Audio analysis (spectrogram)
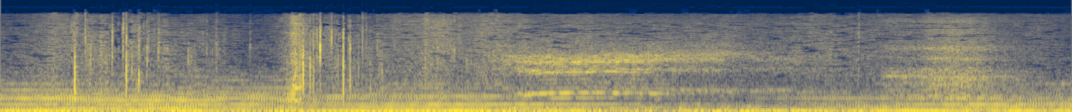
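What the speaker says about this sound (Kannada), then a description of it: "ಪದ್ಮಗೊಂಡನೆ, ನಿನ್ನ ಪರಿಶ್ರಮದ ಫಲವಾಗಿ ಈ ಕುರಿಗಳು ಉದ್ಭವವಾಗಿವೆ." Sheep bleat in a wavering call or two over a steady, loud bed of background music, with sharp crackling hits in the first seconds.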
